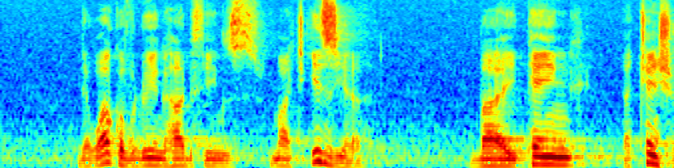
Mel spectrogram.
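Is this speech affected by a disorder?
No.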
